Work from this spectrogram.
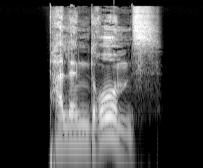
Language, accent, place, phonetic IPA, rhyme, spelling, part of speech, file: German, Germany, Berlin, [ˌpalɪnˈdʁoːms], -oːms, Palindroms, noun, De-Palindroms.ogg
- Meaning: genitive singular of Palindrom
